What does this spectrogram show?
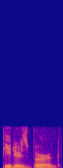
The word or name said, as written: Petersburg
